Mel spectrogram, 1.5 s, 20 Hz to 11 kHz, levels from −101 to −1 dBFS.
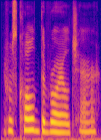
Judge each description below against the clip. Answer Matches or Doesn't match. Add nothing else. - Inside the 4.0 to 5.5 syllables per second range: Matches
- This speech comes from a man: Doesn't match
